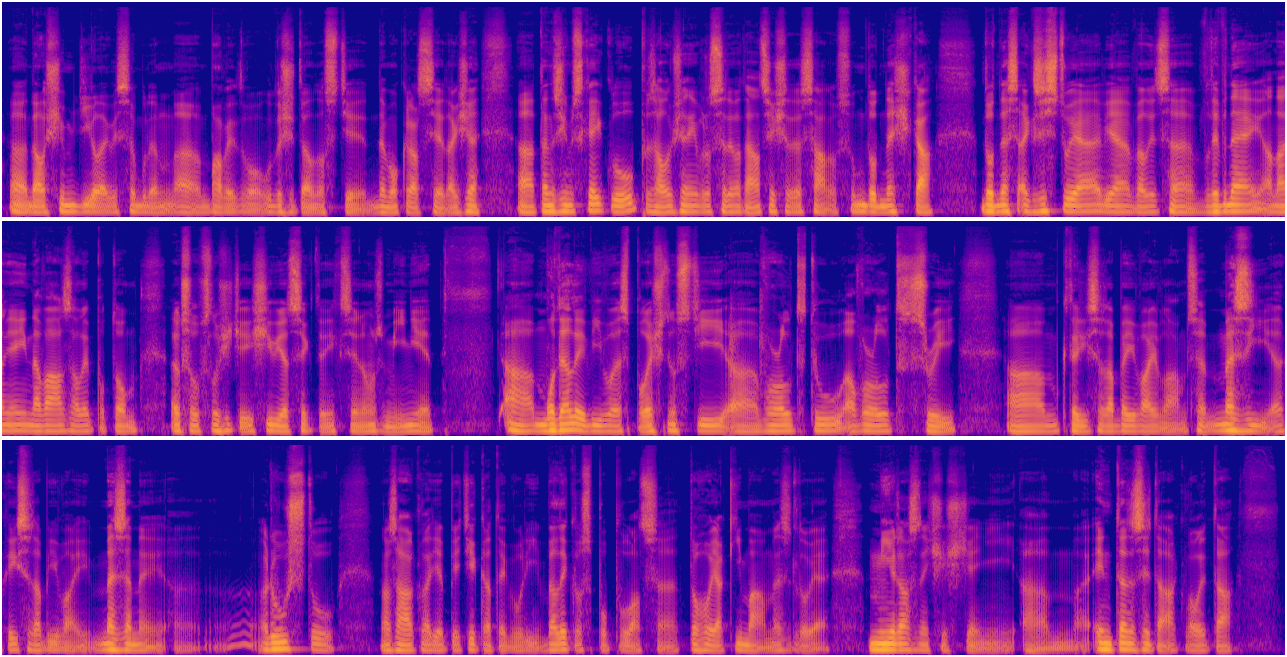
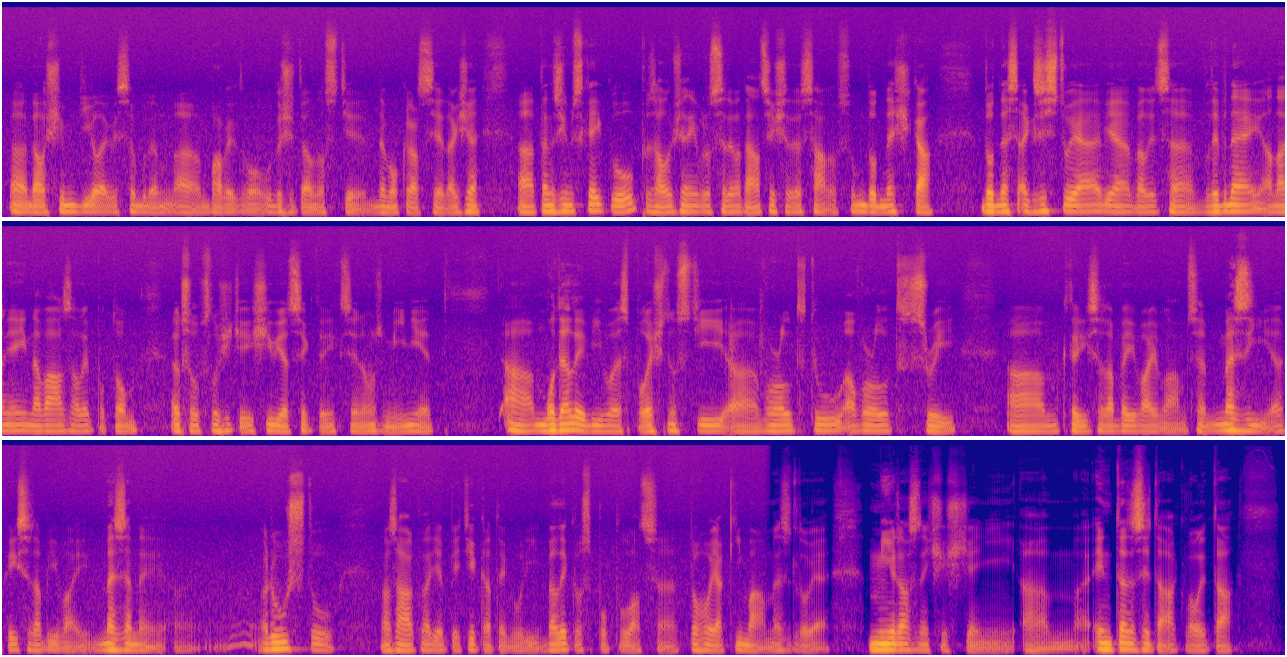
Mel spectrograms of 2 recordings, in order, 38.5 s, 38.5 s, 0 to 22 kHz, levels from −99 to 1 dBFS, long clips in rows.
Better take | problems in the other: first | hiss; noticeable; until 33 s; 20 dB below the speech

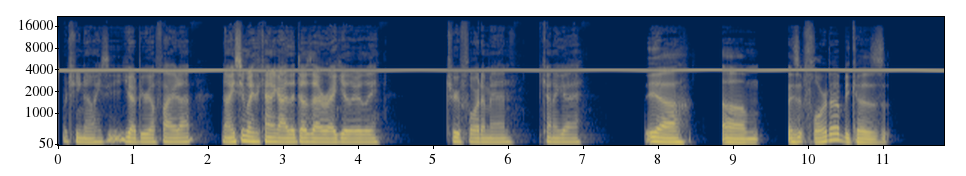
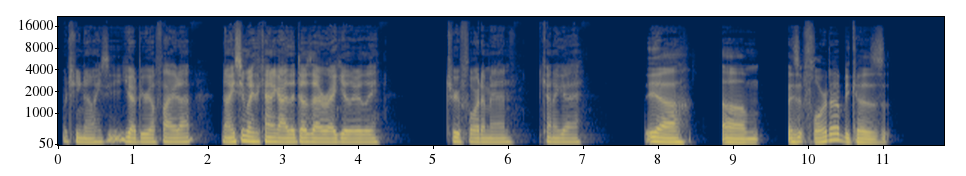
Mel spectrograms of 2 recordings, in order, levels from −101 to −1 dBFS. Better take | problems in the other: second | high-pitched whine; noticeable; throughout; 4 kHz, 10 dB below the speech

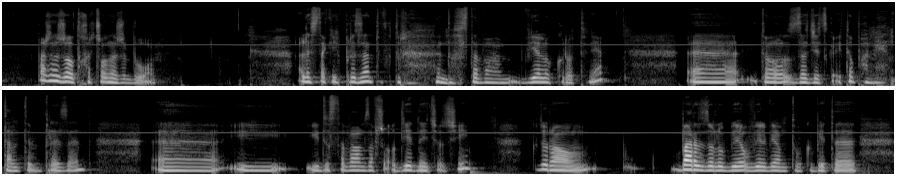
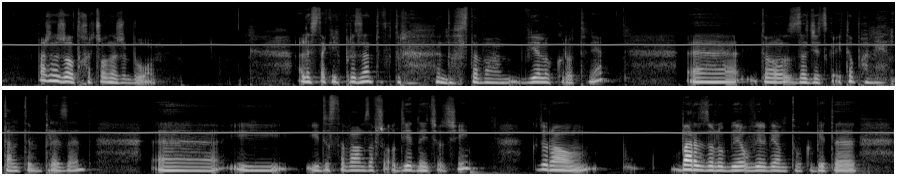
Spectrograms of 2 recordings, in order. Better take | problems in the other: first | high-pitched whine; loud; throughout; 2.5 kHz, 9 dB below the speech; faint in the first

